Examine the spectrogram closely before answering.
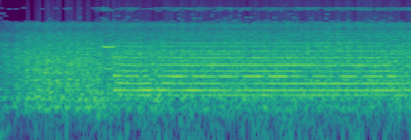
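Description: A train rolls along the tracks with a loud, steady rushing rumble close by, and a sustained horn-like tone joins in after about a second and holds to the end.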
